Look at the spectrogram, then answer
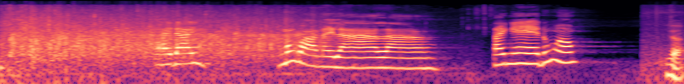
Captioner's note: applause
